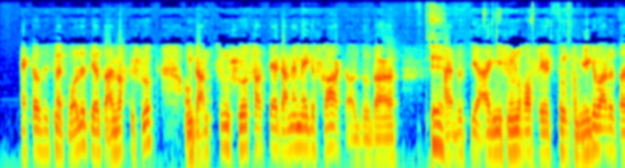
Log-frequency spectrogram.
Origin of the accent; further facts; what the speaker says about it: Fulda, Hesse, Germany; komme nach Fulda, also da, wo ich herkomme.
